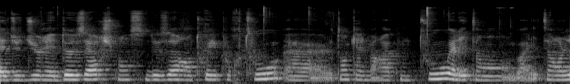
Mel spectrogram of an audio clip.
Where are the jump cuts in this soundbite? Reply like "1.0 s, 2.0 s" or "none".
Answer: none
